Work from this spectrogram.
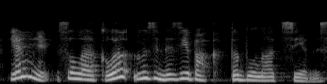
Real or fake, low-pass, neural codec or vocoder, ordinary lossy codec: fake; none; codec, 16 kHz, 1.1 kbps, Voila-Tokenizer; none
